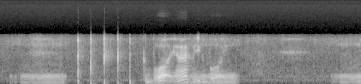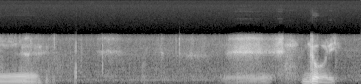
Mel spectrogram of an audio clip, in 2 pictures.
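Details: French Bulldog snoring loudly enough to keep the owners awake: loud, rattling snores with each breath, interrupted by snorts and clicks.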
